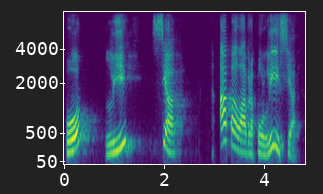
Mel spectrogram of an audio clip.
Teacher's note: A palavra polícia, li é a sílaba mais forte e ela termina em duas vogais que não se separam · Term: ditongo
